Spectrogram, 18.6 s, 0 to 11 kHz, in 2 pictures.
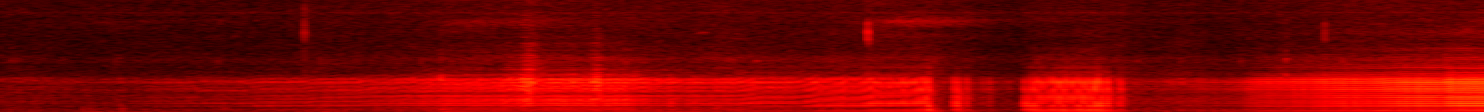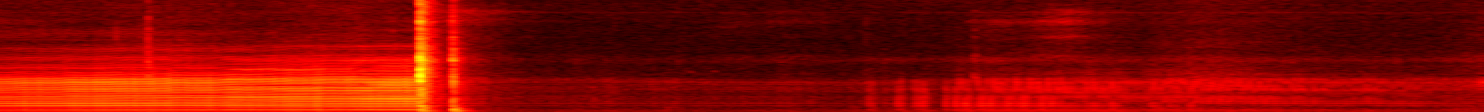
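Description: Schaub-Lorenz Touring 30 transistor radio being tuned: distorted whistling tones that glide upward in pitch over a buzzing hum, swelling louder for several seconds. A sharp crack comes about twelve seconds in, then only a quieter hum remains.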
